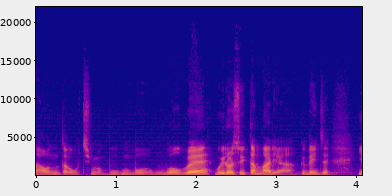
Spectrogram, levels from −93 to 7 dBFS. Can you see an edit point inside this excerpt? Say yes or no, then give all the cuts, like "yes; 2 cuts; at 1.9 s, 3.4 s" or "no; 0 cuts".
no; 0 cuts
